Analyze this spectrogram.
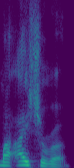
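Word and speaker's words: ma'aser: Means 10th in Hebrew and is pronounced ma'ashara.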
